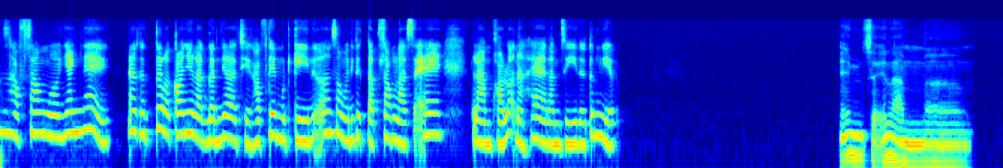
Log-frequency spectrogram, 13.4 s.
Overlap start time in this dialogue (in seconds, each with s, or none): none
